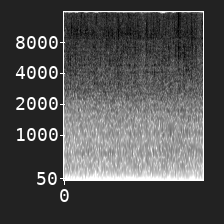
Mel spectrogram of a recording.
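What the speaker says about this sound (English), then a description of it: "I'm pouring water on it." Water is poured onto a plugged-in, lit-up Masione backlit gaming keyboard, a steady, close, hissing splash that runs unbroken for about two seconds with no talking.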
